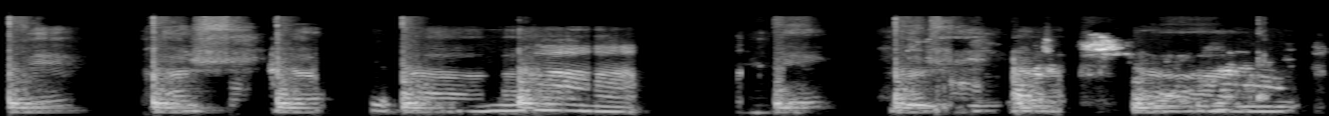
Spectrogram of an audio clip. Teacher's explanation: This particular S is actually a palatal S. So to be absolutely correct, you would say shra.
